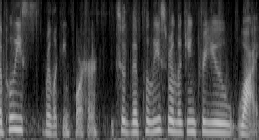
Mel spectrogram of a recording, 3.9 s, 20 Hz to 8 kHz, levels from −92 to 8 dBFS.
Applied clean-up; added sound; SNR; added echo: neural separator model SepFormer DNS4.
